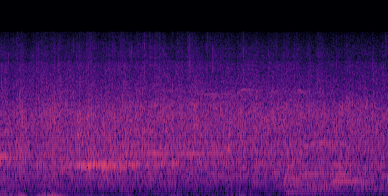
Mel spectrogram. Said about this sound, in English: Keep clapping your hands.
